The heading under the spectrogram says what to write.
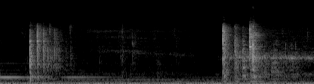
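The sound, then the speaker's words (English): Dice clatter and rattle across a hard tabletop in two short bursts, a quick tumbling roll, a pause, then another sharp roll, with no voices, as players roll dice for a stealth check in a game. “Okay, roll stealth.”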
